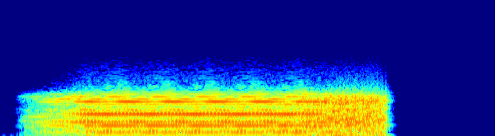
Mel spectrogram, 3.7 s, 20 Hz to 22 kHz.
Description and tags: magnetic field 4
SFX suitable for vintage Sci Fi stuff.
Based on frequency modulation.
field, magnetic, magnetic-field, scifi, synth, vintage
